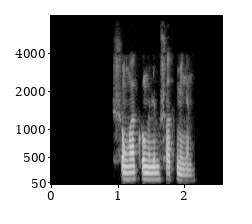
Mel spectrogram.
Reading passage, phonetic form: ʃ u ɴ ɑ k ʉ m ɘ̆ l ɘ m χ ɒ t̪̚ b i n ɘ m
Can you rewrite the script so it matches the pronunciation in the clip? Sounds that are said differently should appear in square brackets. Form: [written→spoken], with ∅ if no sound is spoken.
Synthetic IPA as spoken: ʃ u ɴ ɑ k ʉ [m→ŋ] ɘ̆ l ɘ m [χ→ʃ] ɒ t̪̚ [b→m] i n ɘ m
